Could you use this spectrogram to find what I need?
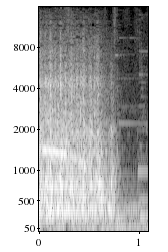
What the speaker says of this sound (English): do a front and back stitch just to seal that in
